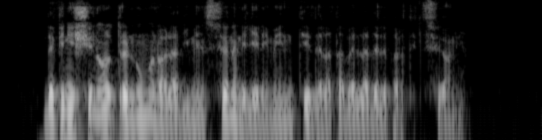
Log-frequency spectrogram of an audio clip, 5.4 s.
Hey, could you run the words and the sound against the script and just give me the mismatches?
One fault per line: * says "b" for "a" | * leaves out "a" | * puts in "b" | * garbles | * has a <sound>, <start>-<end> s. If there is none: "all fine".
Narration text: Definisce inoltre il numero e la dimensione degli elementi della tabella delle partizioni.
all fine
